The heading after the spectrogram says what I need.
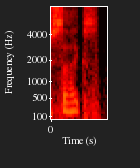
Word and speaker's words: Sykes: Are you psyched, Sykes? From Orange Grove. So Ben Campbell, Zane McQuillan, Adam Kane. No silent P on that.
